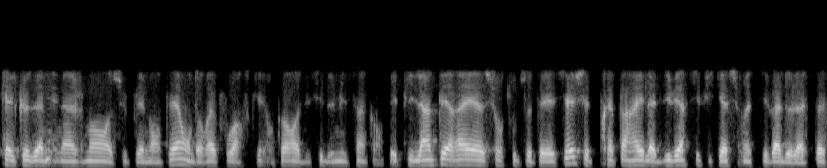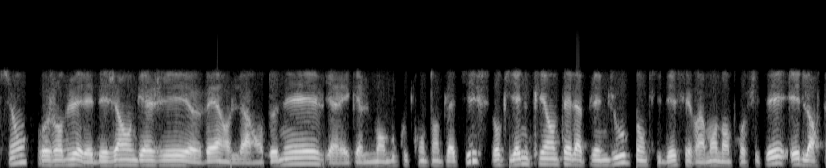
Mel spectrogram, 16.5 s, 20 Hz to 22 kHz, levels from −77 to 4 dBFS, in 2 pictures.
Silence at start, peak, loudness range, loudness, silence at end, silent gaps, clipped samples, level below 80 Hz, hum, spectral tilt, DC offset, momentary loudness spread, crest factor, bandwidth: 0 s; 0 dBFS; 6 LU; -17 LUFS; 0.05 s; none; under 0.1%; -62 dBFS; none; -10 dB/octave; under 0.1%; 11 LU; 16 dB; 4.1 kHz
